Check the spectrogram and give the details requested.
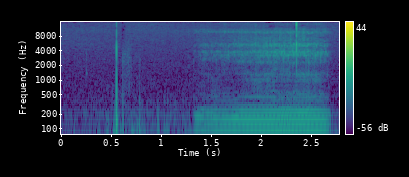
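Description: A brief click, then one long, rumbling, fluttering snore on an in-breath; ordinary snoring.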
